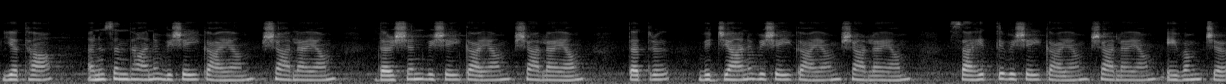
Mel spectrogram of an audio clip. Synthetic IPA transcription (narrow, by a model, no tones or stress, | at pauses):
jɐt̪ʰaː | ɐnusɐnd̪ʱaːnɐʋiʃɐjkaːjaːmʃaːlaːjaːm | d̪ɐɾʃɐnʋiʃɐjkaːjaːmʃaːlaːjaːm | t̪ɐt̪ɾɐ | ʋid͡ʒjaːnɐʋiʃɐjkaːjaːmʃaːlaːjaːm | saːɦit̪jɐʋiʃɐjkaːjaːmʃaːlaːjaːmeːʋɐmt͡ʃɐ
